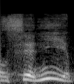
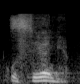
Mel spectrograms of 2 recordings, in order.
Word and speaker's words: Oceania: Oceânia, Oceania. Né? A forma mais usada, sem dúvida nenhuma, é Oceania para o continente. Portanto, sem acento. Embora alguns falem Oceânia. Deve ser por causa de oceano.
